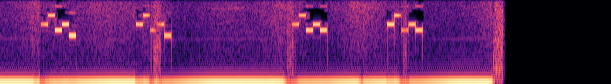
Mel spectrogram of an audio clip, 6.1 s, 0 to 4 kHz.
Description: Five-tone selective call (ZVEI), heard as quick runs of five tones, tones of about 70 ms. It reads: 88684 88684 88686 88686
